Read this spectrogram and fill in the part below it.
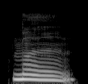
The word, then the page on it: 闷: mèn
